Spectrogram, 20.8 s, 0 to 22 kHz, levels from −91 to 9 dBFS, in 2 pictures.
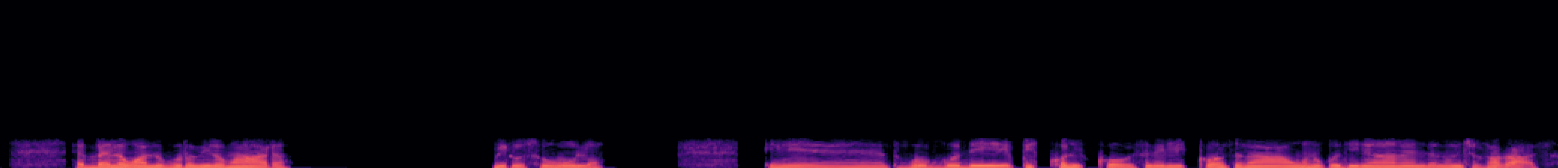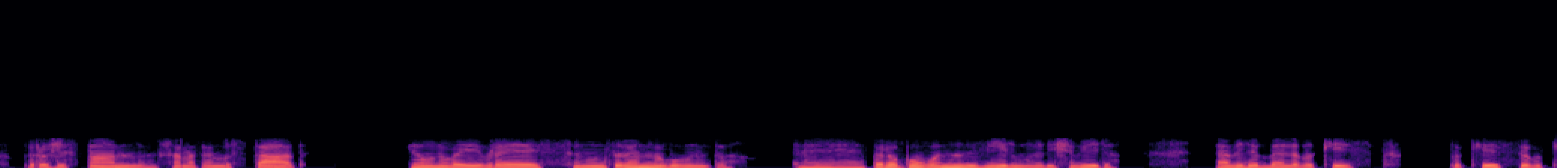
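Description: From start to finish, the speech carries the signature of the RealAudio 14.4 codec, the dial-up-era speech coder. The band is squeezed to roughly 150 Hz to 3.5 kHz, and nothing survives above 3.8 kHz, so sibilants and consonant edges are dulled. The coding damage is heavy, which fits a stream of around 8 kbit/s. The voice sounds muffled and gargly.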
